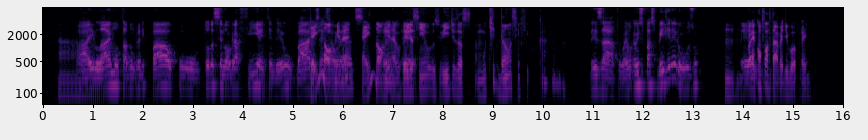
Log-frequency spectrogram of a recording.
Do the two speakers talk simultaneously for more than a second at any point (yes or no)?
yes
